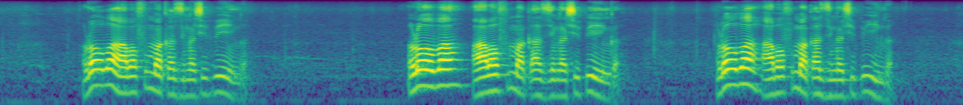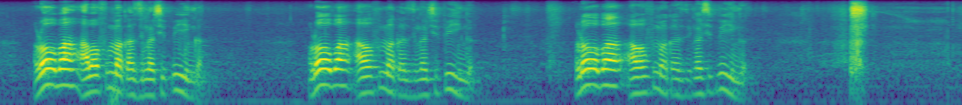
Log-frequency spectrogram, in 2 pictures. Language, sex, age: Venda, male, 20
